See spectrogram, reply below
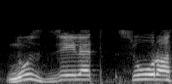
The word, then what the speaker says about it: نزلت: نزلت سو افصل التاء عن السين نزلت هكذا التاء اللي فيها شدة وفيها همس نزلت سورة تتنطق ازاي ها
